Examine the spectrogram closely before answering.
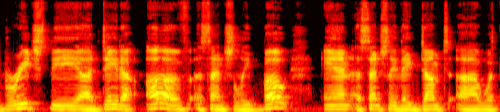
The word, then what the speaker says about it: Boat: Now, customer data for over 7.5 million Boat, and it is spelled boat like I'm going to take a boat out on the river, customers have basically appeared on the dark web, 7.5 million.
